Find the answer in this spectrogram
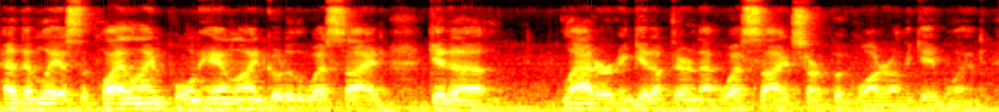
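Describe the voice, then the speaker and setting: A man's voice: fairly low pitch, little pitch movement, a little fast. A male fire commander methodically recounting an incident response. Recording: echoey room with faint noise.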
